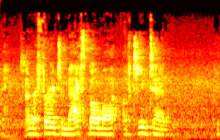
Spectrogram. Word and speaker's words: Beaumont: Yeah, Max Beaumont.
